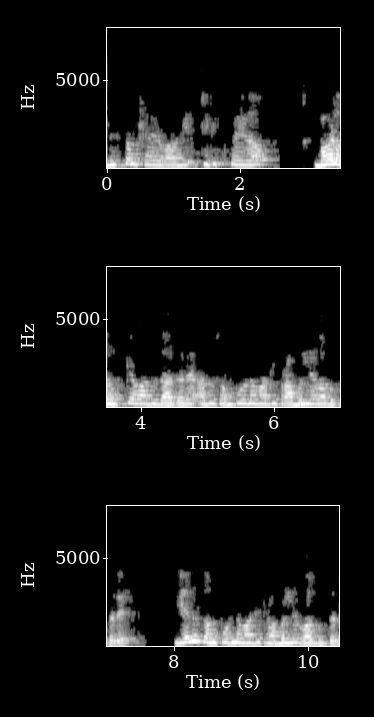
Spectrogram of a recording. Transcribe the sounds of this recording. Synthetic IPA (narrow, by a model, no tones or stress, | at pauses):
list̪ɐmʃɐjɐʋaːɡit͡ʃikit̪sejɐ | bɐɦɐɭɐmukʰjɐʋaːd̪ɐd̪aːd̪ɐɾe̞ʔɐd̪usɐmpuːɾɳɐʋaːɡipɾaːbɐljɐʋaːɡut̪ːɐd̪e | eːnusɐmpuːɾɳɐʋaːɡipɾaːbɐljɐʋaːɡut̪ːɐd̪e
